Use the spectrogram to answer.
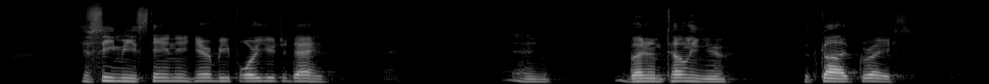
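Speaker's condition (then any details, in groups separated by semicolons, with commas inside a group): Cerebral palsy; lifelong disability since youth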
